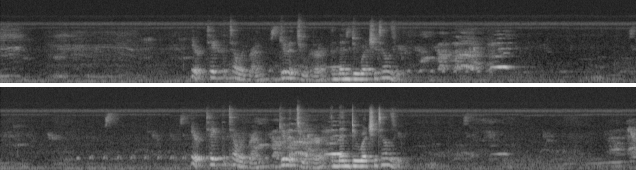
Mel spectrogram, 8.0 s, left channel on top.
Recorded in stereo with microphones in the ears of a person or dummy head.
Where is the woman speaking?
65° right (ahead or behind), 2 m; by 5.1 s 5° right (ahead or behind), 0.7 m.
